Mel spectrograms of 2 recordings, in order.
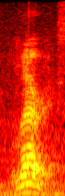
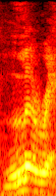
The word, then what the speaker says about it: Lyrix: That's how you pronounce it. Lyrix. Lyrix.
